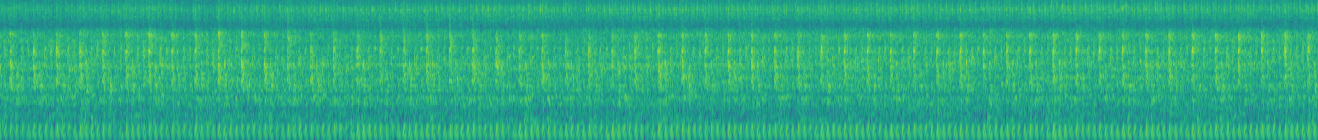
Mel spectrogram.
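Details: Engine at idle: steady idle with regular light tapping, roughly three per second, over the engine note; knock present, cause unknown.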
